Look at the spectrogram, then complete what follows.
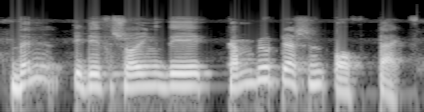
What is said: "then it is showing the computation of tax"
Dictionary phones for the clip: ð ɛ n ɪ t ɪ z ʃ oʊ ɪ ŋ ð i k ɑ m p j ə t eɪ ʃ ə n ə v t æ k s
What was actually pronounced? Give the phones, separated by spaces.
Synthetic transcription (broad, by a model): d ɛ n ɪ t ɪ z ʃ oʊ ɪ ŋ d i k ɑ m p j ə t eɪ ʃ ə n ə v t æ k s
